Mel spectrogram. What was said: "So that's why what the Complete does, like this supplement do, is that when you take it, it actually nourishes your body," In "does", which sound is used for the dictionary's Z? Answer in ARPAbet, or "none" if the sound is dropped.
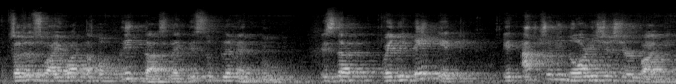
S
